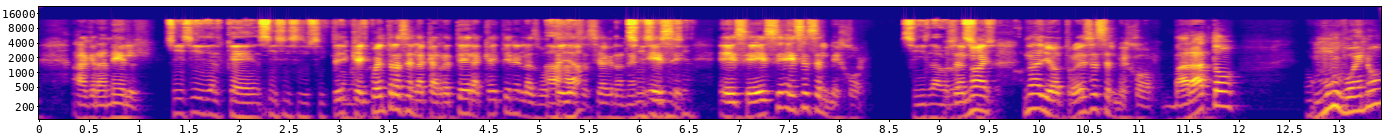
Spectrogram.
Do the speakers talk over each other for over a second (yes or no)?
yes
